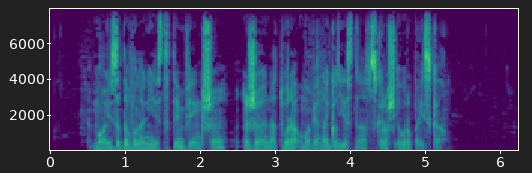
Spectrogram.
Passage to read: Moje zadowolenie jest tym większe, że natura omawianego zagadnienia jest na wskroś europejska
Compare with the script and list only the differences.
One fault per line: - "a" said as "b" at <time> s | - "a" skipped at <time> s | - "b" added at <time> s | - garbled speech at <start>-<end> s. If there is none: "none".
- "zagadnienia" skipped at 3.8 s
